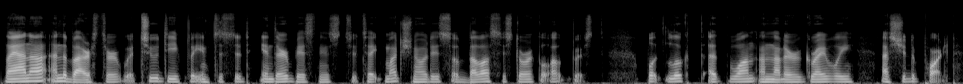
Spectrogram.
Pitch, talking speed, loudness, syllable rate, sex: 125 Hz, 175 wpm, -23 LUFS, 6.1 syllables/s, male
